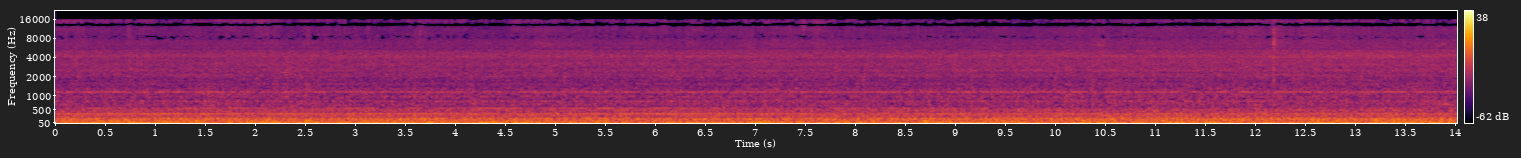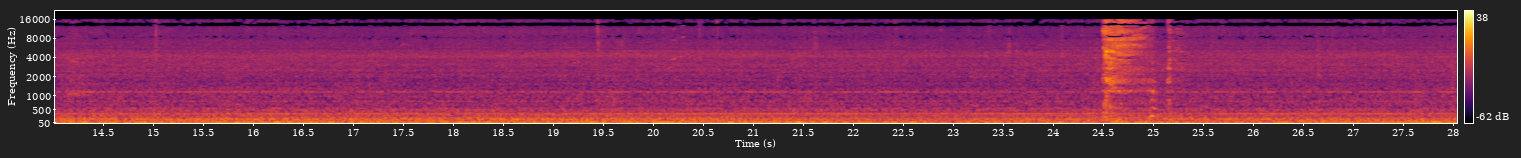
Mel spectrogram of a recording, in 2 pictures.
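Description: Cabin noise of an Airbus A320neo taxiing on idling Pratt & Whitney PW1127G geared turbofans: a steady low rumble with faint steady engine tones above it. A brief knock sounds about three-quarters of the way through.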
